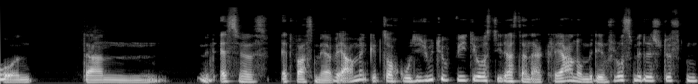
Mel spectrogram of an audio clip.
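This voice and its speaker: A man's fairly high, dark, mellow voice comes across somewhat breathy, with very wide pitch swings. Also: moderate pace, dry, close sound with no echo. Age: 30s. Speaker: metal industry worker, keyboard hobbyist. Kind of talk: casual chat.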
